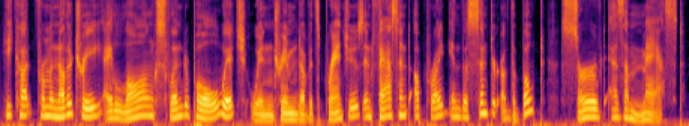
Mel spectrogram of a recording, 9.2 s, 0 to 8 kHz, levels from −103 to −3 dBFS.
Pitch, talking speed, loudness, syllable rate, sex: 135 Hz, 185 wpm, -17 LUFS, 4.4 syllables/s, male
